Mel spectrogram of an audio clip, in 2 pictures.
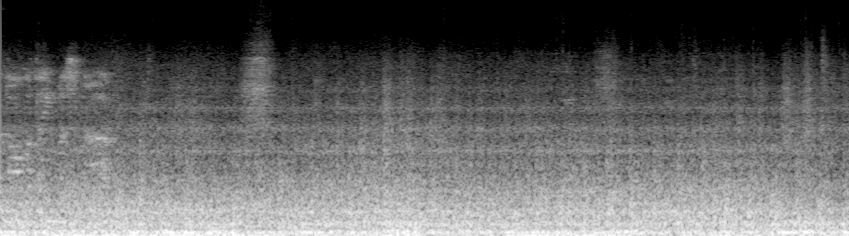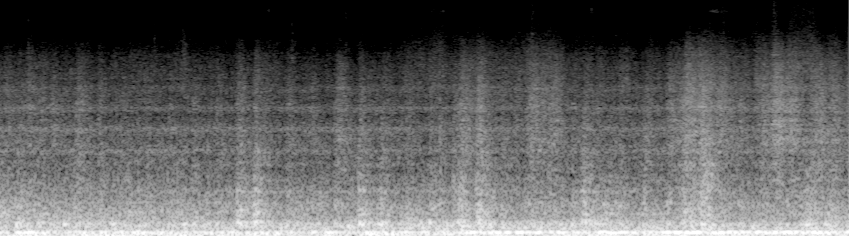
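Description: A train rumbles steadily across a steel bridge.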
